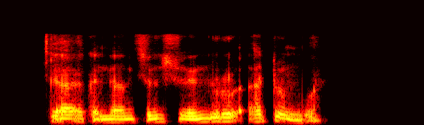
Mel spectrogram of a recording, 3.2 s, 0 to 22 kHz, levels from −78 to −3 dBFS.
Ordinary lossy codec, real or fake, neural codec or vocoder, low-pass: MP3, 64 kbps; fake; codec, 44.1 kHz, 2.6 kbps, SNAC; 7.2 kHz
